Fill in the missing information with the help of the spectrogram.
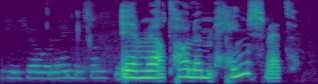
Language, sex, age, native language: Icelandic, female, 14, Icelandic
